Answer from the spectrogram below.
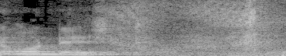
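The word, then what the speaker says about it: honest: एन, एन ऑनेस्ट। ये exception है एक, ये भी आपको एक्सेप्शन टाइप बता दूं, इसमें एच क्या रहता है? साइलेंट।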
